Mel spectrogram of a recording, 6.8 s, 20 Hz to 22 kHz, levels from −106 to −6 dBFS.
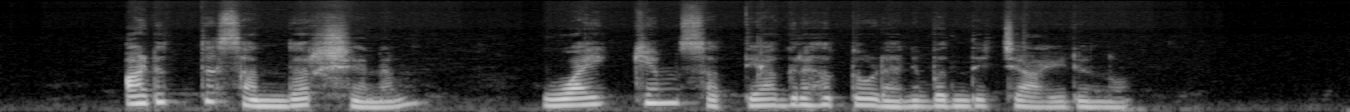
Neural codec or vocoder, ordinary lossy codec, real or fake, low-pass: none; none; real; none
